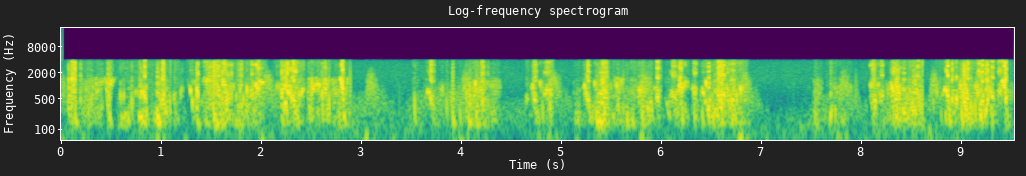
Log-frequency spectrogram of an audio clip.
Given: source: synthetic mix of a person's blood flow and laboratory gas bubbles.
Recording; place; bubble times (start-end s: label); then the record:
Doppler ultrasound of blood flow; subclavian vein
0.04-2.06 s: bubbles
2.12-2.90 s: bubbles
3.50-3.58 s: bubbles
3.62-4.40 s: bubbles
4.63-4.92 s: bubbles
5.12-6.00 s: bubbles
6.03-6.88 s: bubbles
7.50-7.62 s: bubbles
7.65-7.92 s: bubbles
8.07-8.61 s: bubbles
8.70-9.52 s: bubbles
From the record:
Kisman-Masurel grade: 444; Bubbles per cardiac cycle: continuous sound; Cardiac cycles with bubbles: 100%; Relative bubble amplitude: maximal (0.775 to 0.999); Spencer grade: 4 (maximum detectable bubble signal sounding continuously throughout systole and diastole of every cardiac period, and overriding the amplitude of the normal cardiac signals); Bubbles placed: anywhere in the cardiac cycle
